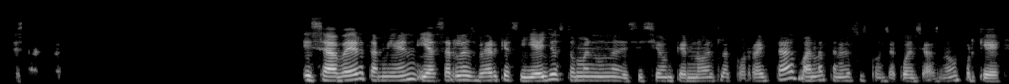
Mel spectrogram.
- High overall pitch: No, medium, 180 Hz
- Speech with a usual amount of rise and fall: Yes, average, 3.1 semitones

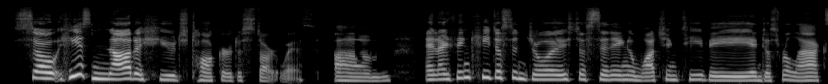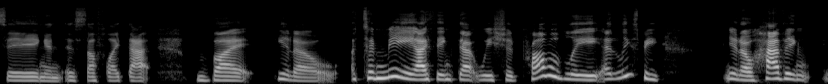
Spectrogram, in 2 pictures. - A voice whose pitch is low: No, high, 215 Hz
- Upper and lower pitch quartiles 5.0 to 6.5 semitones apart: Yes, wide, 5.4 semitones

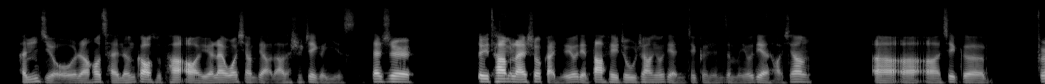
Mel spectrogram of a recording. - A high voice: No, low, 110 Hz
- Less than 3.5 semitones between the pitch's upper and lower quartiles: No, average, 3.9 semitones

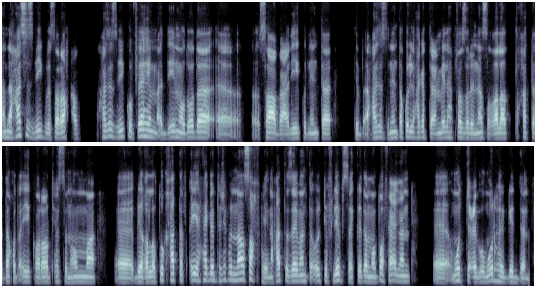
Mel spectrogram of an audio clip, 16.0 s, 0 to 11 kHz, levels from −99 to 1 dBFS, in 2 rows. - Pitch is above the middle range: No, low, 120 Hz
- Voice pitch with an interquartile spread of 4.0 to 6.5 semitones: No, average, 3.3 semitones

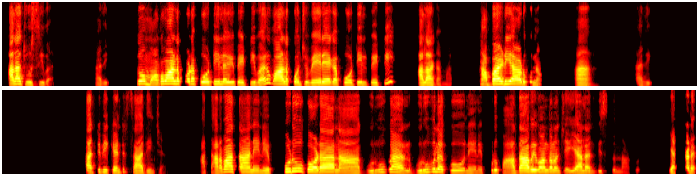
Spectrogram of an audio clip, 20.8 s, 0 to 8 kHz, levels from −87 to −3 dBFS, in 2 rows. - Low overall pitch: No, high, 215 Hz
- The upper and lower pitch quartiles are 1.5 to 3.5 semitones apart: No, average, 4.1 semitones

